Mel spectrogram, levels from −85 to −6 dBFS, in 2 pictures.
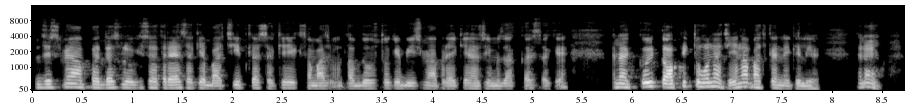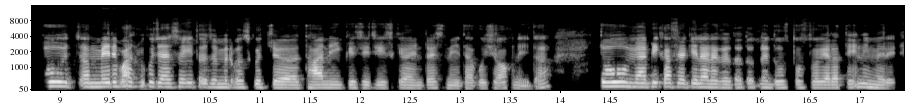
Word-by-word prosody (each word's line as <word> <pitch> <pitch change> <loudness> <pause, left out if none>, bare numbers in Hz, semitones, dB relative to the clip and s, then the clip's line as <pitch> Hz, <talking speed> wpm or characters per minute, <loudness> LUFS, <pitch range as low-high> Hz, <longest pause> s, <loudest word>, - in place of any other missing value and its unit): जिसमें 140 +3 -2
आप 145 -2 -1
10 130 0 +1
लोगों 125 -1 -1
के 125 - -13
साथ 130 -1 -3
रह 120 0 +4
सके, 120 -1 -3
बात-चीत 115 +3 -4
कर 120 - -3
सके, 115 +1 -5
एक 115 - -6
समाज 105 -1 -3
मतलब 105 +1 -7
दोस्तों 110 +1 -4
के 120 - -2
बीच 110 +1 -6
में 110 - -4
आप 105 - -7
रह 105 -1 -2
के - - -5
हँसी-मजाक 105 0 -5
कर 110 - -4
सके, 115 - -10
है - - -6 0.5
ना? 150 -1 +4
कोई 150 +5 +3
टॉपिक 175 +6 +4
तो - - +2
होना 175 +1 +3
चाहिए 130 -1 -1
ना 170 - +4
बात 135 - -3
करने 110 -4 -2
के 105 - -4
लिए, 100 -1 -3 0.5
है - - -4
ना? - - +1 0.5
तो 190 0 +7
ज 165 -1 0
मेरे 170 +2 +8
पास 180 - +4
भी 180 - -5
कुछ 175 -2 -1
ऐसा 160 0 +3
ही 165 0 0
था - - +1
जब 150 0 -2
मेरे 145 0 -1
पास 140 -1 -1
कुछ 140 -1 -3 0.4
था 125 0 +6
नहीं, 125 -1 -2
किसी 125 -1 -2
चीज़ 120 0 -5
का 125 - 0
इंटरेस्ट 120 +2 -4
नहीं 115 -1 -3
था, 115 - -2
कोई 115 0 -5
शौक 115 +2 -3
नहीं 100 -3 -6
था, 145 - -3 0.6
तो 180 0 +7
मैं 165 -1 +4
भी 170 - +5
काफ़ी 165 -1 +2
अकेला 150 0 +4
रहता 140 -2 +2
था, - - -2
तो - - -5
इतने 140 - -2
दोस्त-वोस्त 130 0 -5
वगैरह 125 0 +2
थे 140 - 0
नहीं 155 -1 -1
मेरे। 120 -4 -1
130 Hz, 265 wpm, -24 LUFS, 115-155 Hz, 0.6 s, मेरे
